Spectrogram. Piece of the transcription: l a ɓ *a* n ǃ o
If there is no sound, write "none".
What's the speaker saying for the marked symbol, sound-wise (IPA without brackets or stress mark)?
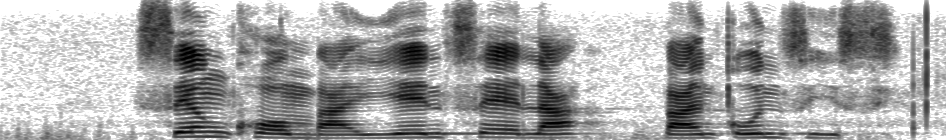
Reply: a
